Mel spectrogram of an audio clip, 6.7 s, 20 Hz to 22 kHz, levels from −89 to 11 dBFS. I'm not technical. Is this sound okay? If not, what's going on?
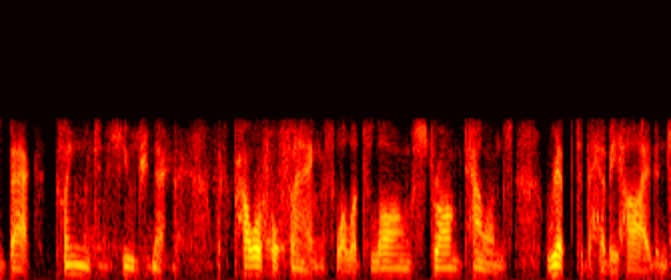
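No. Throughout, the voice has the thin, buzzy, plainly robotic sound of the AMR narrowband mobile codec, squeezed into an old phone line's range, roughly 250 Hz to 3.5 kHz.

From 0.61 to 3.31 s there is feedback echo between two devices. Another device on the call replays the voice, and it comes back about every fifth of a second, quieter and ringing.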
